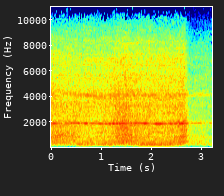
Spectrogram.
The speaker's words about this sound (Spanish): pasa la aspiradora al salón de la casa.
